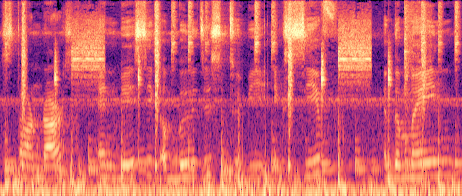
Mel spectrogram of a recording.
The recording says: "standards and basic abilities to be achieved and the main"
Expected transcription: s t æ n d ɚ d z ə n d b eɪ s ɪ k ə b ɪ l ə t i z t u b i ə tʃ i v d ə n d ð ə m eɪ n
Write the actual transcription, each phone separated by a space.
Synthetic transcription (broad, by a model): s t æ n d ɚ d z ə n d b eɪ s ɪ k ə b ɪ l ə t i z t u b i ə s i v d ə n d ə m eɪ n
